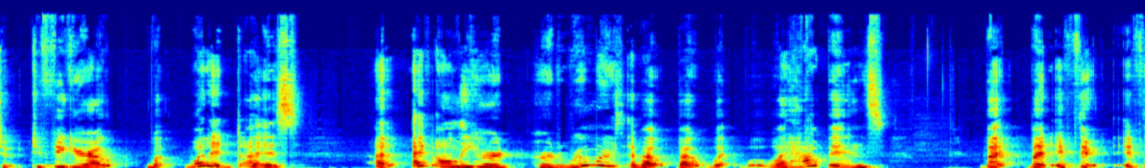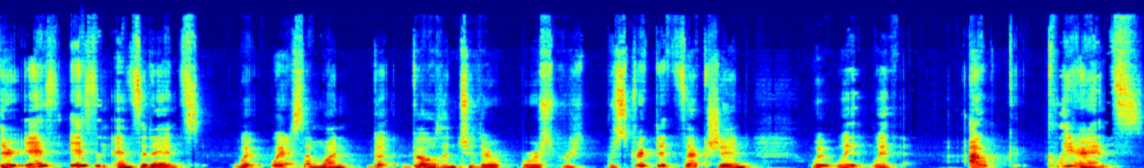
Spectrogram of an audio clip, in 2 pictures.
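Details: Adult woman voice actor who stutters in real life (worse when extremely stressed), performing an acted stuttering character; some stutters in the recording are genuine; in character, the stutter is called a deep-rooted psychological issue that fixes haven't cured: stuttering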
